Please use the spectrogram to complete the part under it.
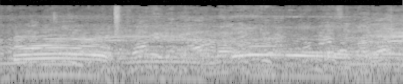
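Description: Cattle, including small young bulls and heifer calves, moo loudly and repeatedly at a livestock market, long drawn-out calls overlapping one another, with people chattering in a busy crowd around them.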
